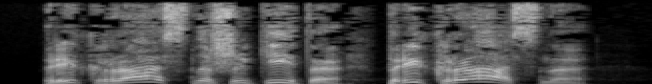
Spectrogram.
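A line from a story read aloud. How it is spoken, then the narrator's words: Shouting. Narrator (Russian): закричал Малартик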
